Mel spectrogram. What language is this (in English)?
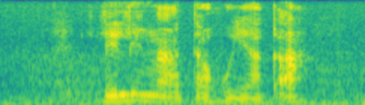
Southern Sotho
